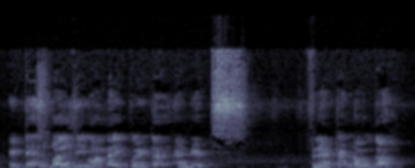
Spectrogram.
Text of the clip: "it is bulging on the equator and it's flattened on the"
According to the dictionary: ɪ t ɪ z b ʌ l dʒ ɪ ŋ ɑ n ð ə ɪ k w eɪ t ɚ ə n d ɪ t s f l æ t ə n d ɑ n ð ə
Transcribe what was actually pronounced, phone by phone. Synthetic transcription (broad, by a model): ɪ t ɪ z b ʌ l dʒ ɪ ŋ ɑ n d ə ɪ k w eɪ t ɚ ə n d ɪ t s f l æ t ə n d ɑ n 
